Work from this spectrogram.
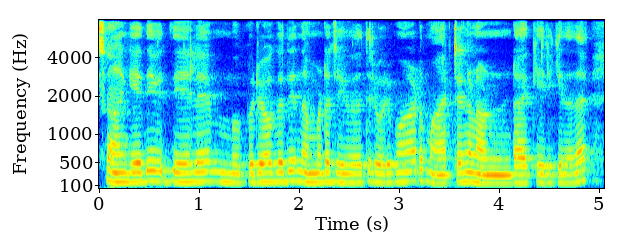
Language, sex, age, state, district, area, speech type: Malayalam, female, 45-60, Kerala, Kottayam, rural, spontaneous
